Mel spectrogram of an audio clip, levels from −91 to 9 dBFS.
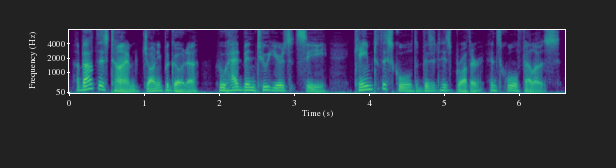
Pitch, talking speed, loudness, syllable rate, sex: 115 Hz, 200 wpm, -21 LUFS, 5.2 syllables/s, male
